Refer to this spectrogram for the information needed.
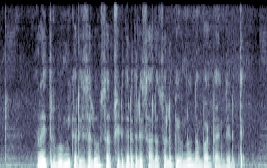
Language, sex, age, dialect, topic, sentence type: Kannada, male, 36-40, Mysore Kannada, agriculture, statement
